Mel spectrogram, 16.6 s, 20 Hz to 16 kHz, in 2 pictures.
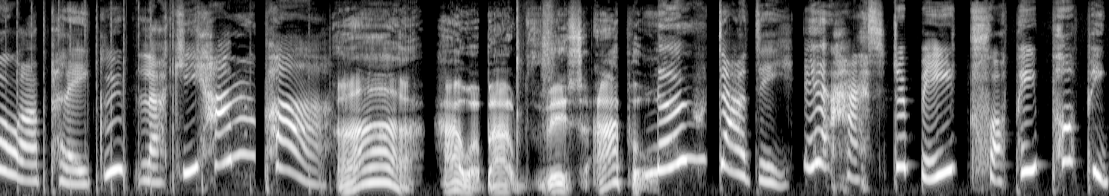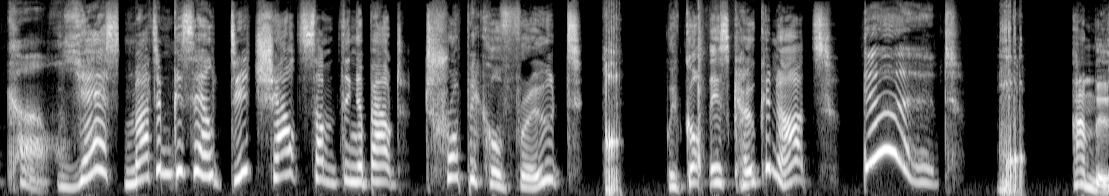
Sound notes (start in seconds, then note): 13.2 snorts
